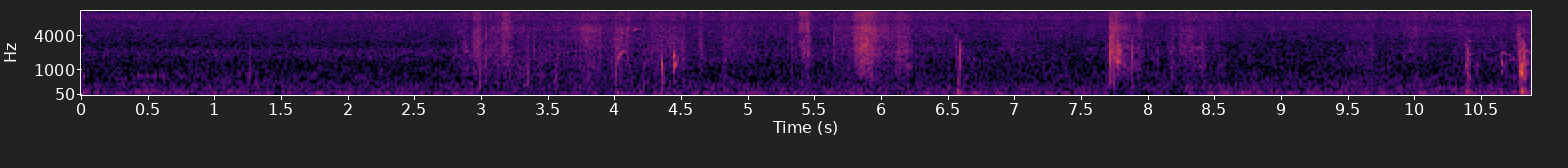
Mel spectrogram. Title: My stomach making weird sounds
